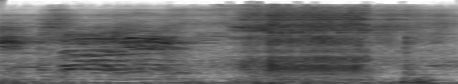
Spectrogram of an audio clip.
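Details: Loud, rough, rattling breathing with a snorting quality over a short stretch; snoring.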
